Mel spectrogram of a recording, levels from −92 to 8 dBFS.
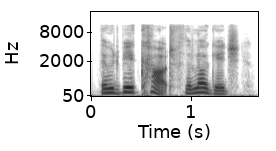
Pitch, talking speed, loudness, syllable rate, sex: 185 Hz, 285 wpm, -17 LUFS, 8.3 syllables/s, female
